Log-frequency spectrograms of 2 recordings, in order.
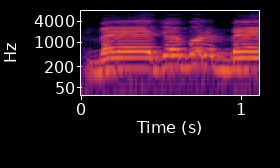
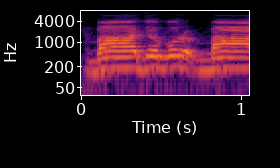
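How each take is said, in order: First: বা with the mouth lightly open, near "bæ"; correct pronunciation. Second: বা with the mouth too wide, broad "baa"; over-open pronunciation. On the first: Teacher models correct reading for pupils, light fronted বা. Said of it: "সহি উচ্চারণ হলো". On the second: Teacher shows pupils the mistake, বা opened too wide. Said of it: "অতটুকু খোলা হবে না". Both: Shown as a demonstration.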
